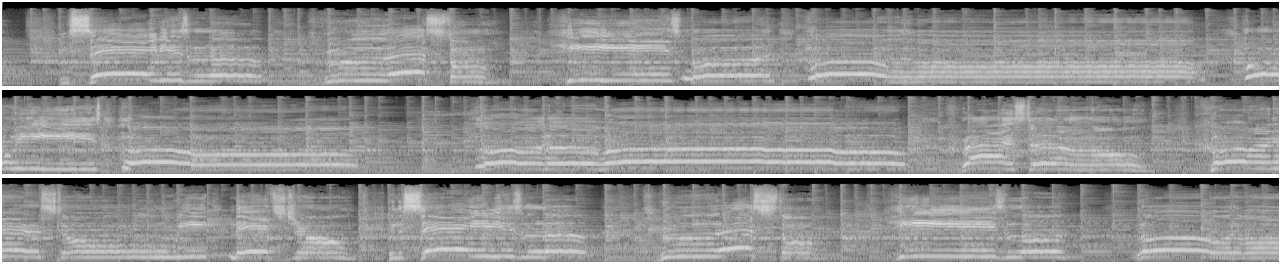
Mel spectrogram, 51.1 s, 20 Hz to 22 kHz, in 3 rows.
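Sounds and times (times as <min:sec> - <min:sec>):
man singing worship song: 0:00.0 - 0:22.0, 0:23.2 - 0:48.5, 0:49.1 - 0:51.0
strummed acoustic guitar: 0:00.0 - 0:51.0.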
